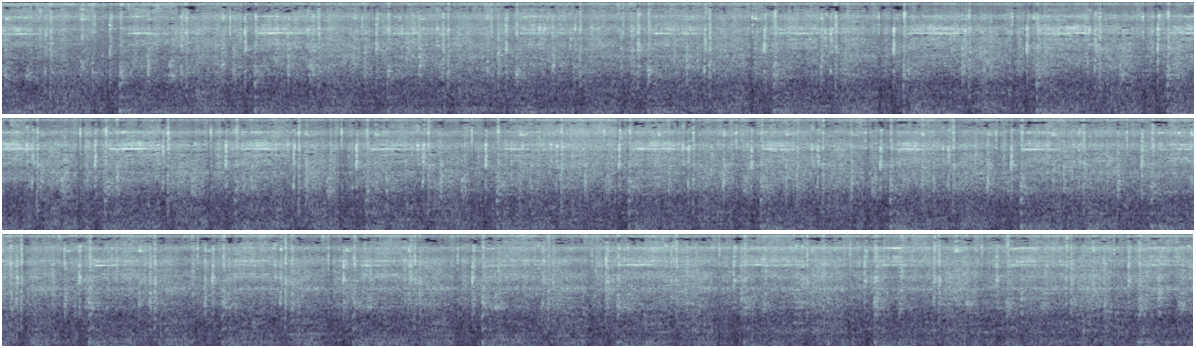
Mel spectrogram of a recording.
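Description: Automatic vertical pouch packing machine for snacks running: a dense, steady mechanical clatter, with a faint high sound repeating a little more than once a second.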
